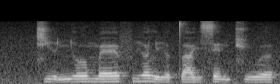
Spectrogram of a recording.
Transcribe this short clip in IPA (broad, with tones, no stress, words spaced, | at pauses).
t͡ɕi˧˩ə̯ɲɤː˧˥mɛː˧˥fi˧˥ə̯ li˩˧ə̯t̪a˧jse˥˨n t͡ɕu˧ə̯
